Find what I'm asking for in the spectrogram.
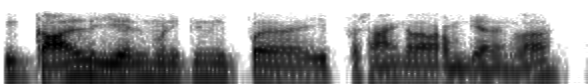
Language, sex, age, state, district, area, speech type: Tamil, male, 18-30, Tamil Nadu, Tiruppur, rural, conversation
